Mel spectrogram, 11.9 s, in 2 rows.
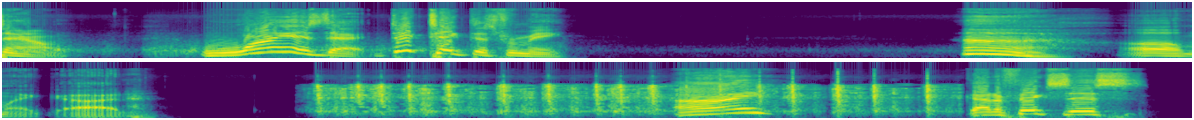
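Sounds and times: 
speech: 0.0 - 0.4, 1.0 - 2.9, 4.8 - 6.8, 9.3 - 10.0, 10.8 - 11.7
typewriter typing sound effect from soundboard: 7.5 - 10.9.

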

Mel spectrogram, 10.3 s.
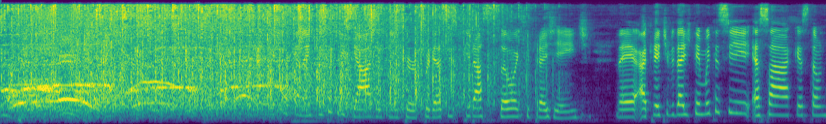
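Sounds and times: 
applause: 0.0 - 7.0
speech: 5.1 - 10.3.

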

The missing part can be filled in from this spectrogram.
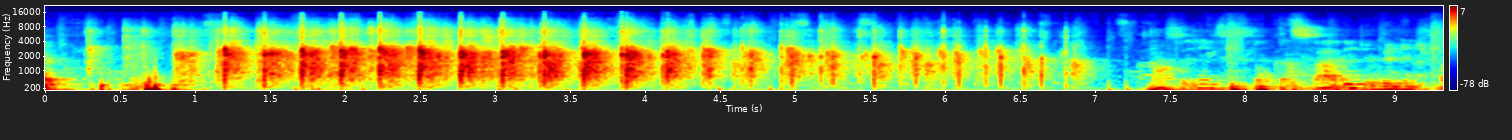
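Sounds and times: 
crowd clapping: 0.2 - 7.2
speech: 8.6 - 9.3.

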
